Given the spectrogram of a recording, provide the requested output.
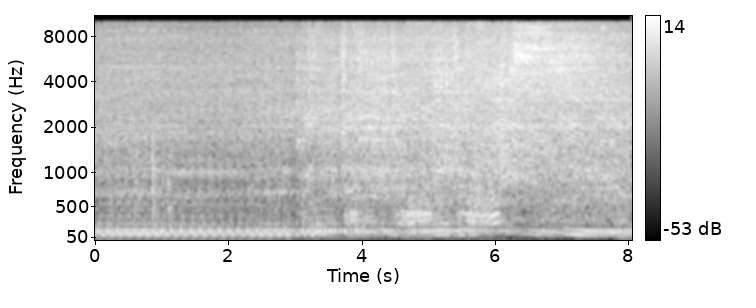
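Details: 2004 Subaru WRX just bought; computer reports all cylinders misfiring, cause unknown: idles then revs with an uneven, stumbling exhaust pulse that never smooths out; engine misfire.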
